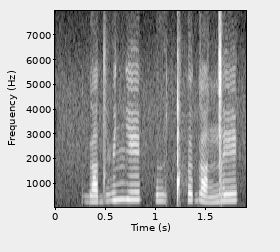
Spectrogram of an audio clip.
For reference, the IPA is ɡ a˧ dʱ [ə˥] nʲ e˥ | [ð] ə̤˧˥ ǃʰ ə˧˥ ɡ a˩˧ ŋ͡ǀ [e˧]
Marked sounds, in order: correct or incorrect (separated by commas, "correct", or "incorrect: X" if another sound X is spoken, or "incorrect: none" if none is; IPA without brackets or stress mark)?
incorrect: ʏ˥, correct, incorrect: e˥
